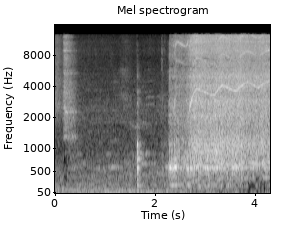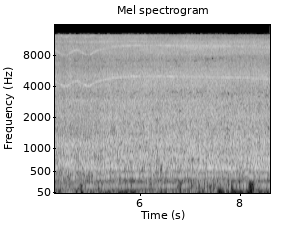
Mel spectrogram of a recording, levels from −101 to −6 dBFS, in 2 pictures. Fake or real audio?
fake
